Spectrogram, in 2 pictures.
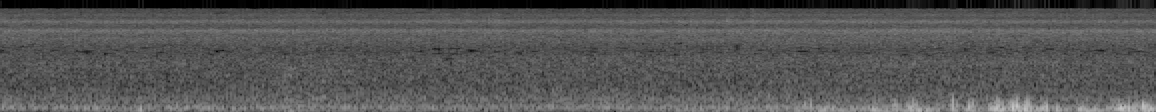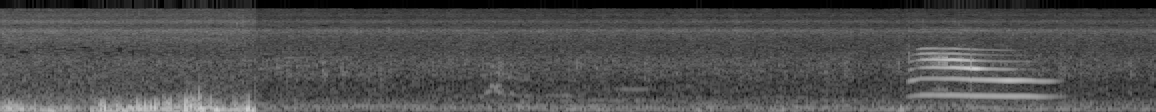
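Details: Grey pet cat: a low rumbling background noise fills the first five seconds, then a soft short chirp, and near the end one clear rising-falling meow with bright overtones.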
